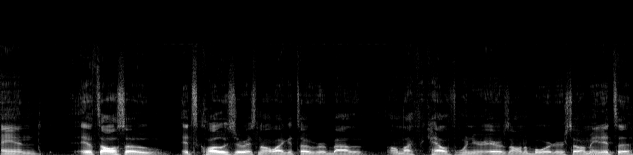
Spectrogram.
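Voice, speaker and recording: Speaking at a fairly quick pace, a man has an Appalachian accent. His intonation stays monotone and flat. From Eastern Kentucky. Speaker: university student. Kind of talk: interview. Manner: halting.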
